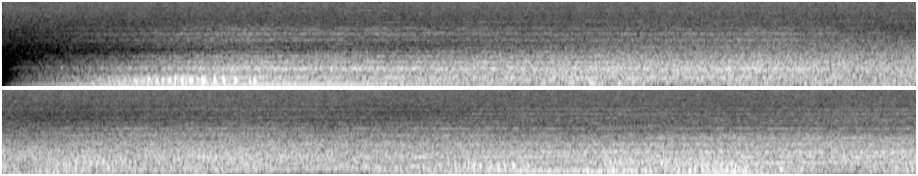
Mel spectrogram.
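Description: Fluffy Audio AURORROR 'Worst Nightmare' horror soundscape patch in Kontakt, played from a keyboard: a dark, rumbling synthesized drone that fades in over about a second, holds steady low tones and swells again near the end.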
